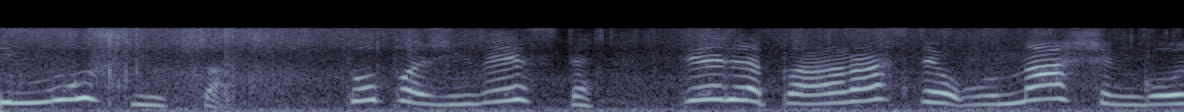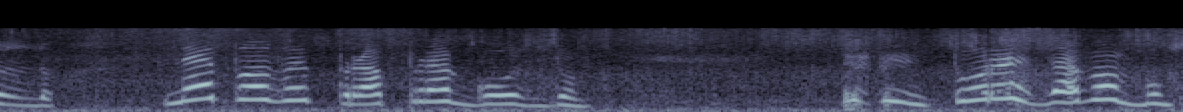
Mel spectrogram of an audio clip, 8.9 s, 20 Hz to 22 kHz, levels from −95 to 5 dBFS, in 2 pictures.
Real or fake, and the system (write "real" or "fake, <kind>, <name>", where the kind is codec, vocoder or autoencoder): real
